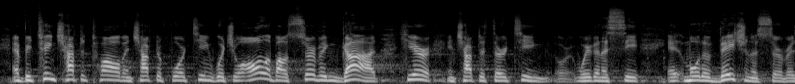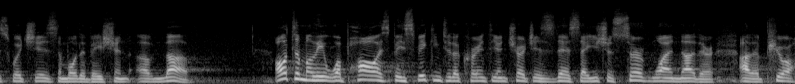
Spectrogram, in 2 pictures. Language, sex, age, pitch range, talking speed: English, male, 50-69, 155-190 Hz, 190 wpm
